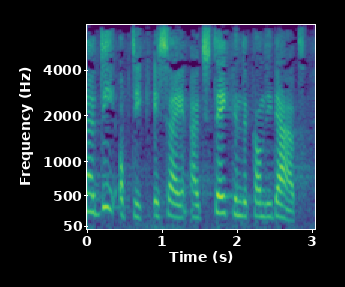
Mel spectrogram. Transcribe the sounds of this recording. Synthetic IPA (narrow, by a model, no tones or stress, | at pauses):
œɥt̚diʔɔp̚tikɪsɦɛjənœɥtstejkəndəkɑndidaːt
